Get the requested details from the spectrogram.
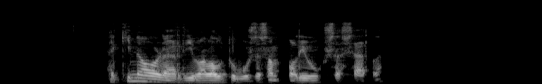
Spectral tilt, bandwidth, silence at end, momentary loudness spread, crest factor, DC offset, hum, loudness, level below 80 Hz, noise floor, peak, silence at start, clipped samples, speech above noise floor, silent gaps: -5.5 dB/octave; 7.6 kHz; 1.6 s; 16 LU; 20 dB; under 0.1%; none; -27 LUFS; -72 dBFS; under -90 dBFS; -10 dBFS; 1.1 s; under 0.1%; over 63 dB; 2.81-2.86 s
